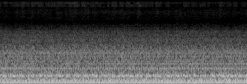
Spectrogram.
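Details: Bobcat skid steer loader with a starting problem (code L7404): steady low diesel drone at idle, even with no knock or hunting; engine idling fine.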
